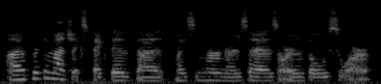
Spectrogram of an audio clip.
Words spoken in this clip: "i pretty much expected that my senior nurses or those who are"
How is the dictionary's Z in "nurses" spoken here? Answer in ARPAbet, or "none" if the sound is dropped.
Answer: Z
